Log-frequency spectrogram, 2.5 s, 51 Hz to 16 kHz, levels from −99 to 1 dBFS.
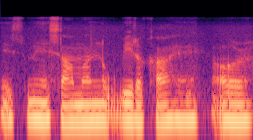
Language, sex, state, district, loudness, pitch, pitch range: Hindi, male, Arunachal Pradesh, Longding, -15 LUFS, 115 Hz, 115-120 Hz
